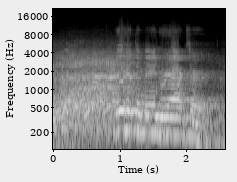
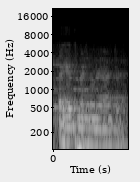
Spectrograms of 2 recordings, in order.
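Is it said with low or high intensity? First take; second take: high; low. First: It is said with high intensity. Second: It is said with low intensity.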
